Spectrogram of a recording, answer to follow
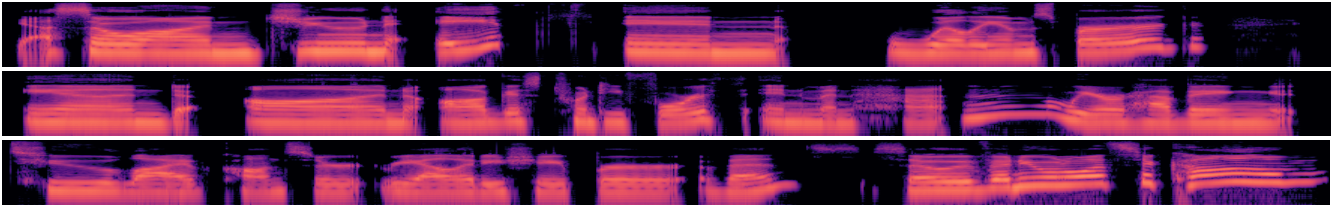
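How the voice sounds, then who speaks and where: A woman gives a casual podcast interview as a guest. Her voice is smooth and clean at a medium pitch, and her manner is upbeat and chatty. The recording is close and dry. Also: slow, fairly bright tone, no room sound. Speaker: podcast guest, writer and performer.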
